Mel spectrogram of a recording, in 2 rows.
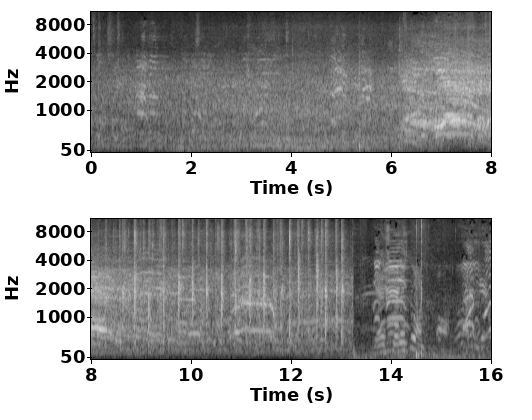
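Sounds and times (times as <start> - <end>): close voices talking: 0.0 - 7.8, 8.4 - 16.0
crowd cheering: 0.1 - 16.0
shouts: 4.8 - 9.5, 10.7 - 14.6, 15.4 - 16.0
crowd clapping: 7.0 - 13.2.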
